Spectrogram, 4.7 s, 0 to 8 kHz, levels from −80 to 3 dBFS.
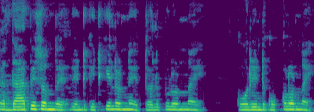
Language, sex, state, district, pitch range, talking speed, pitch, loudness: Telugu, female, Andhra Pradesh, Srikakulam, 195-215 Hz, 165 wpm, 200 Hz, -15 LUFS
